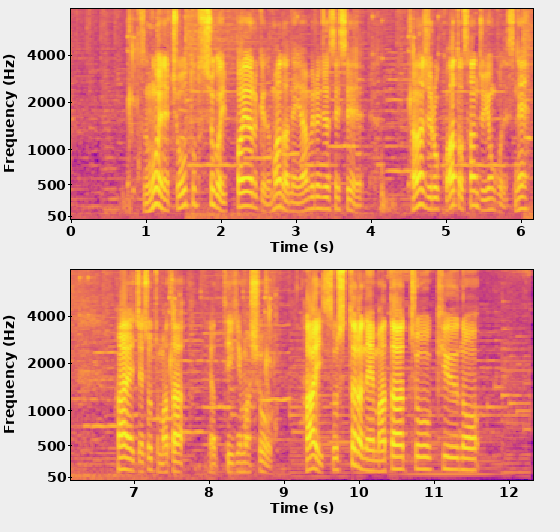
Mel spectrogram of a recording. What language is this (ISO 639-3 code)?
jpn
